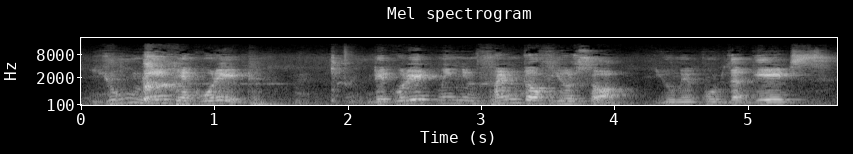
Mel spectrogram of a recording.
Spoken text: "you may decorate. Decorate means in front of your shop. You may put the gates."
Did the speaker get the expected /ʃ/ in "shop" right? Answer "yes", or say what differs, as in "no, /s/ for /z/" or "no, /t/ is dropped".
no, /s/ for /ʃ/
